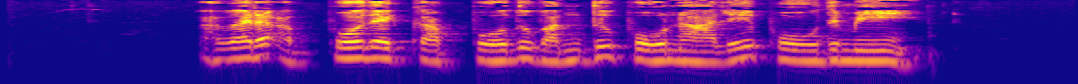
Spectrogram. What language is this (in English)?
Tamil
